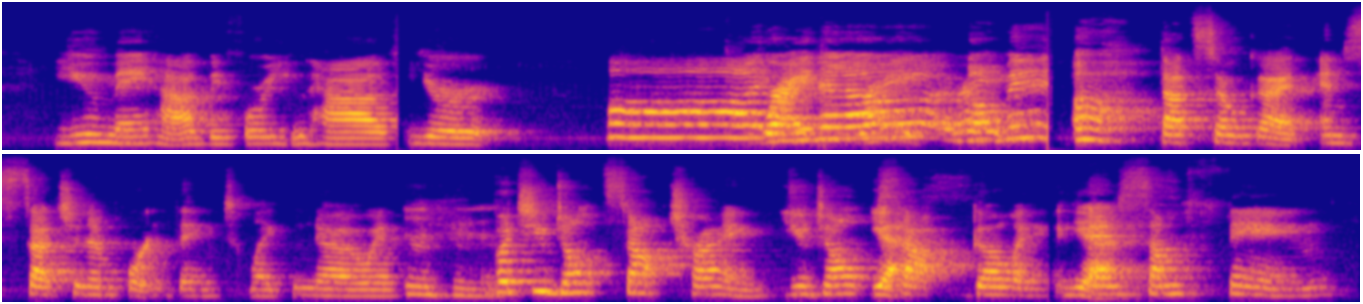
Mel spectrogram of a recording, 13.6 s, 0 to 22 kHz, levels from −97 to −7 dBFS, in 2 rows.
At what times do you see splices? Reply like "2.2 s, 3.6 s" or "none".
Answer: 2.0 s, 5.3 s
